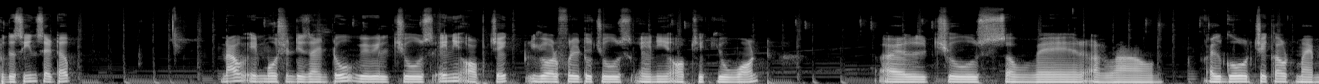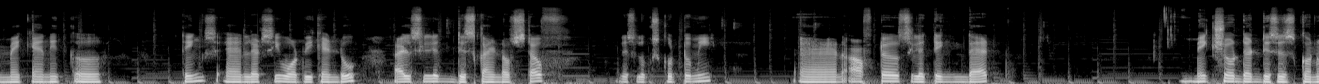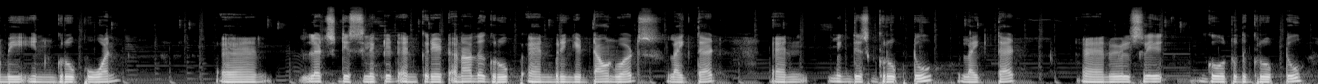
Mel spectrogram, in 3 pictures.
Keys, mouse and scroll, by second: 2.6 click, 6.7 click, 14.0 scroll down 1, 17.6-20.4 drag, 18.9-19.8 drag, 23.5-23.9 alt+middle drag, 23.9-24.4 scroll up 2, 25.1-34.1 drag.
